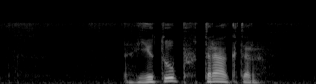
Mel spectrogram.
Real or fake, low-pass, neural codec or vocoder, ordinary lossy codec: real; 7.2 kHz; none; AAC, 48 kbps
